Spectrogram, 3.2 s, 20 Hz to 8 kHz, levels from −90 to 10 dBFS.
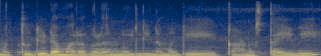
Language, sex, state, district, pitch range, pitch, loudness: Kannada, female, Karnataka, Bidar, 210-225 Hz, 215 Hz, -15 LUFS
